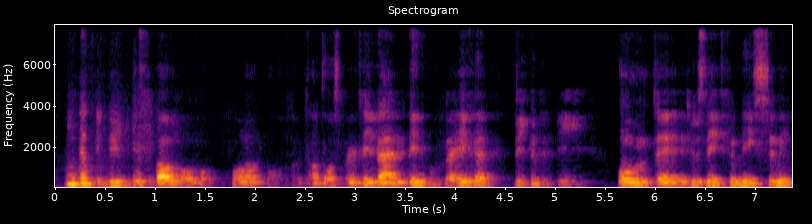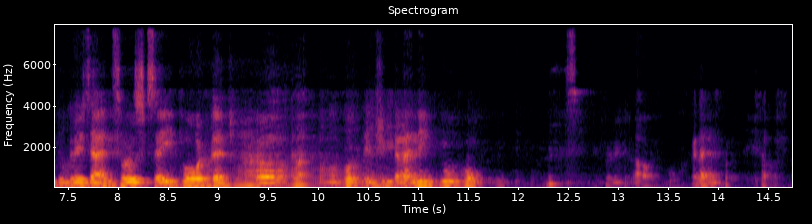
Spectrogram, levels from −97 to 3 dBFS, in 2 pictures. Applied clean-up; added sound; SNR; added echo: neural mask model DeepFilterNet 3.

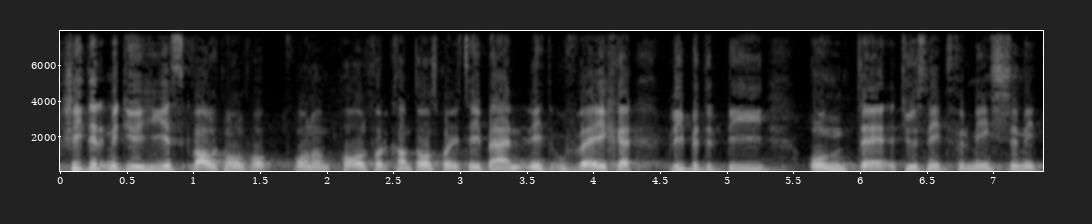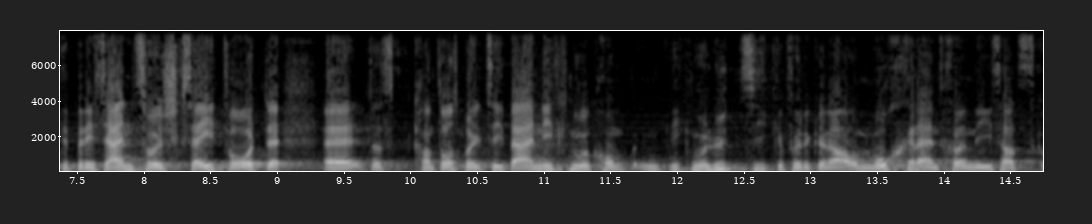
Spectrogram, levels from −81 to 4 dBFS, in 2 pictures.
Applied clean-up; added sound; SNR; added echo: none; none; none; none.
